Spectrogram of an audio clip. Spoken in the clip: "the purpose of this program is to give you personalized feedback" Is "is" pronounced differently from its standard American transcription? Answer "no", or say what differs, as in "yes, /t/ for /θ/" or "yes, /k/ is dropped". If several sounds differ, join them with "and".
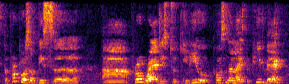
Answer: yes, /s/ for /z/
